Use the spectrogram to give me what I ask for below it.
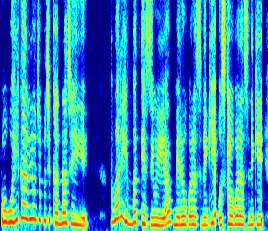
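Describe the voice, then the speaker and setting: A woman's voice: sits high, fast talker, dark tone, no echo, clean studio sound, close to an everyday voice. A woman voicing a fierce, defiant young college woman who talks bluntly and threatens anyone who crosses her. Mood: furious.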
